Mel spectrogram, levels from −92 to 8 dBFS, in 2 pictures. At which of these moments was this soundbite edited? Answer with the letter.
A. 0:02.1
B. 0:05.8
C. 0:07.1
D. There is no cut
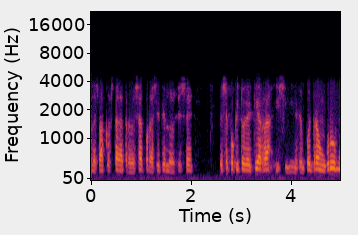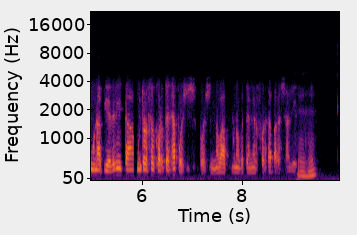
B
